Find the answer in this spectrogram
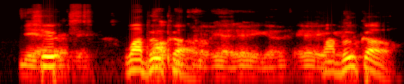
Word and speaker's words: Nwabuko: Yeah, the N is silent. Yeah, Chooks Nwabuko.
